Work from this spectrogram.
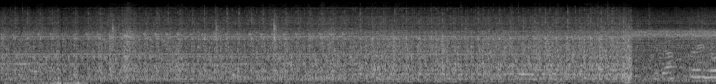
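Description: A sewing machine runs steadily through a sewing class for first-time learners in the Philippines. The whirring hum continues throughout, a voice talks over it, and there is a brief clack near the end.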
